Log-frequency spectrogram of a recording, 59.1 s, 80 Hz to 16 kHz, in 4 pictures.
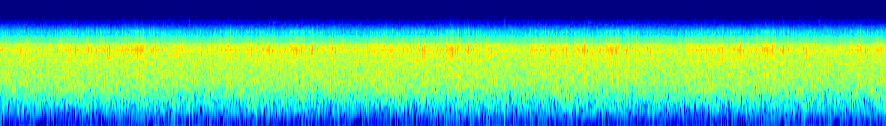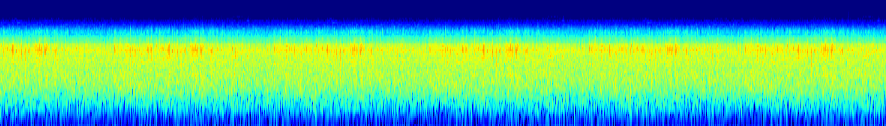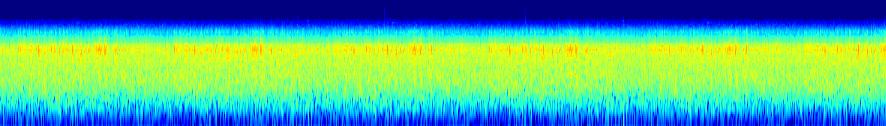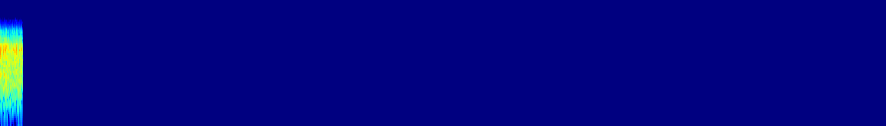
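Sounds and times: television static hiss: 0.0s - 44.7s.

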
